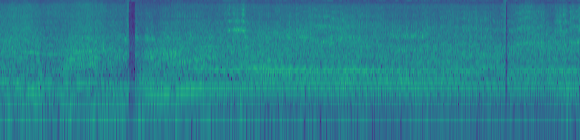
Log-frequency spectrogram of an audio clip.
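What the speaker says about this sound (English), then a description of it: "Six-cylinder powered by the sound of it." Six-cylinder burnout car at the Summernats burnout eliminations, engine held at a loud sustained high rev with a brief dip and climbing pitch, tyre squeal and crowd noise blended behind it.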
